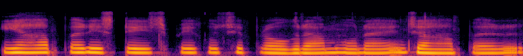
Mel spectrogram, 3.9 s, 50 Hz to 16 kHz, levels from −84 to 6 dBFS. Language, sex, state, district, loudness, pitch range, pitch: Hindi, female, Chhattisgarh, Jashpur, -15 LUFS, 210-230 Hz, 225 Hz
